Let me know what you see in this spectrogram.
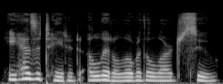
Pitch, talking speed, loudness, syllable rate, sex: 190 Hz, 215 wpm, -17 LUFS, 6.9 syllables/s, female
